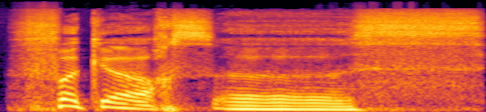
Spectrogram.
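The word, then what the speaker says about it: Fcukers: Fuckers, ça s'écrit comme vous l'avez entendu, sauf qu'il faut inverser la lettre U et la lettre C. Voilà, vous les inversez, ça donne Fuckers.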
